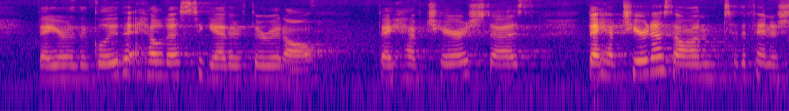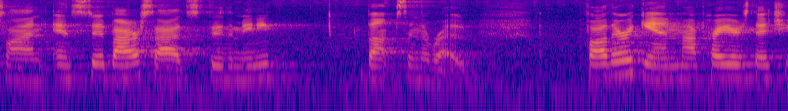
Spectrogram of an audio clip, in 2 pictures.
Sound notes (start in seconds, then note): none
